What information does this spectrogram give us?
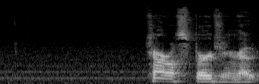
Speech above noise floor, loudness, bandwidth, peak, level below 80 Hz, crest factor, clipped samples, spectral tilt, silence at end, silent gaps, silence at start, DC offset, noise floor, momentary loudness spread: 32 dB; -20 LUFS; 15.5 kHz; -2 dBFS; -62 dBFS; 20 dB; under 0.1%; -4 dB/octave; 0 s; none; 1.45 s; under 0.1%; -51 dBFS; 4 LU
